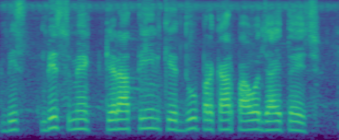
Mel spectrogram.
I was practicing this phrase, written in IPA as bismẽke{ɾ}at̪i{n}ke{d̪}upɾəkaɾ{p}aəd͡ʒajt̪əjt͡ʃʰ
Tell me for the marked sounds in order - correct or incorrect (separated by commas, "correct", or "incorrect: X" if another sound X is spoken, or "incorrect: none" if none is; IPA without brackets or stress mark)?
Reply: correct, correct, correct, correct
